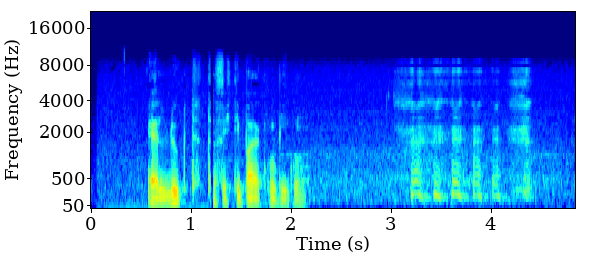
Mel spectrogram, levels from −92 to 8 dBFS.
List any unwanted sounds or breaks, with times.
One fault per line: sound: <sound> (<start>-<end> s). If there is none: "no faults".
sound: dropout (1.2-1.2 s)
sound: laugh (3.0-4.5 s)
